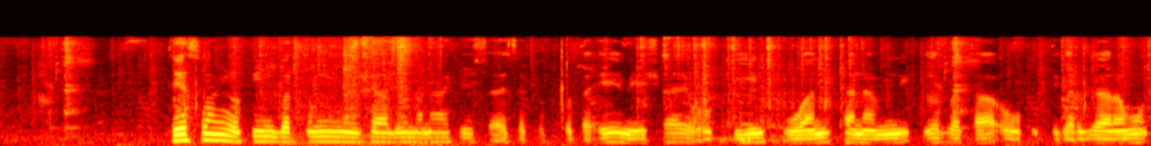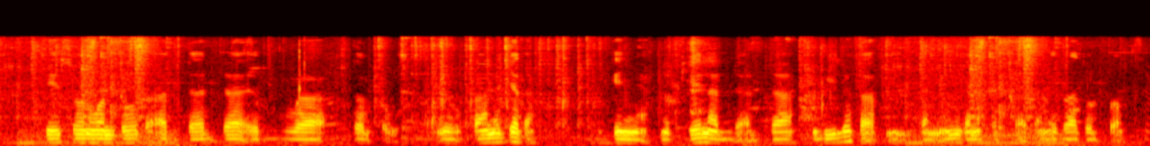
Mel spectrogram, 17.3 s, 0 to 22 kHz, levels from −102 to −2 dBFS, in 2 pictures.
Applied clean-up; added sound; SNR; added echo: none; Coin (dropping); 10 dB; none.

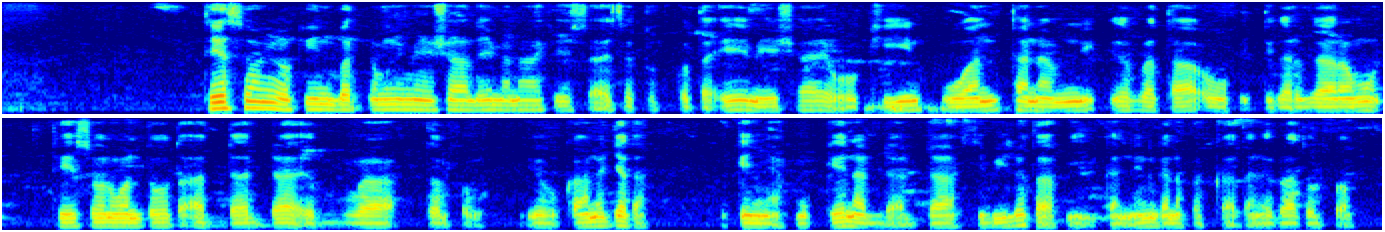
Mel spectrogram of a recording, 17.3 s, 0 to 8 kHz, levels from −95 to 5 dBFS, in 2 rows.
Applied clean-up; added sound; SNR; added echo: none; none; none; none.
